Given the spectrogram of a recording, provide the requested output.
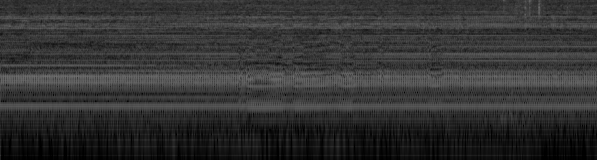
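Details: Waterpik water flosser running: bright, steady electric buzz with fast even pulse, about three beats a second, no rattle or strain; pump operating normally.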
